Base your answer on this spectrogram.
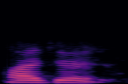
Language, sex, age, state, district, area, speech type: Nepali, female, 30-45, West Bengal, Jalpaiguri, rural, conversation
